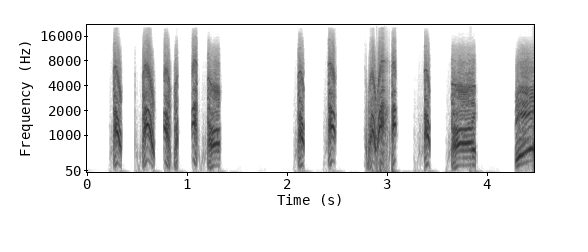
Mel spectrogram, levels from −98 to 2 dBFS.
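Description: A recording of everyday sounds, it has brief smears at 1.81, 1.91, 2.74, 2.90, 3.58 and 3.83 s. This is short concealed packet loss: roughly 20 ms chunks, one of 40 ms at 2.74 s, arrived too late. The decoder papered over each gap by extending the preceding sound, and the 3.83 s repair also stretches things by around 20 ms. Twice the patching is longer. From 2.97 to 3.16 s and again at 4.20 to 4.28 s, the sound holds as a fading buzz or hiss and then jumps ahead. These are bursts of packet loss. About 40 ms and then 60 ms of audio went missing, and the receiver continued the last sound while turning it down across each gap.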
